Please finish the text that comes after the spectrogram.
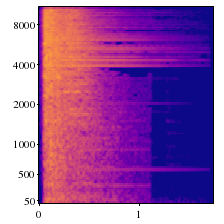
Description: CHQ_FACT_stomper_med.ogg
